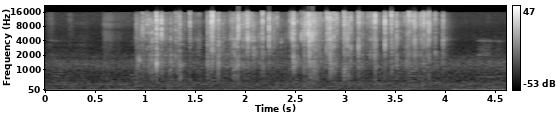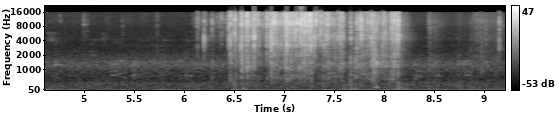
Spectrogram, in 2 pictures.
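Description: A foil wrapper crinkles loudly as it is handled.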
